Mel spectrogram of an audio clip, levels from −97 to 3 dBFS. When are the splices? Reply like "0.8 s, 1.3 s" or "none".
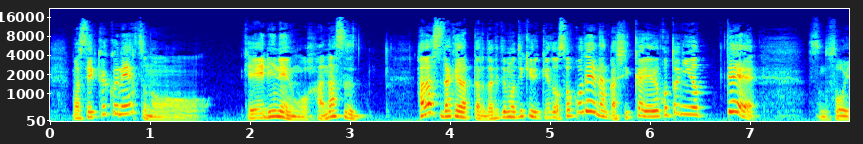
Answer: none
